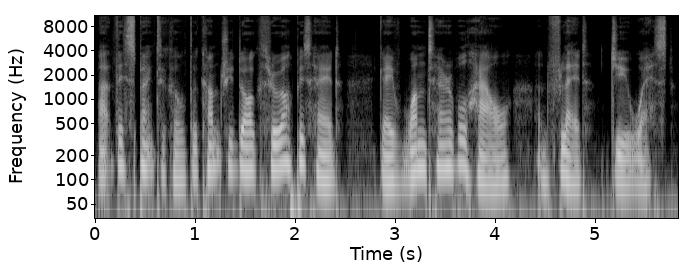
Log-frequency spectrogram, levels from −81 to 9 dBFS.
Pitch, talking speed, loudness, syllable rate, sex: 115 Hz, 185 wpm, -19 LUFS, 4.9 syllables/s, male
